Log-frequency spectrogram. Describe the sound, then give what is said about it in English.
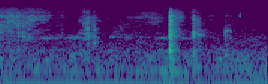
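Soft, scratchy shuffling made by a person recreating a shuffling noise: a quiet rustle building into a few brief scrapes and light clicks, with one sharper tap partway through and no voices. “Just imagine we heard shuffling behind the room.”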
